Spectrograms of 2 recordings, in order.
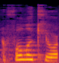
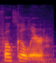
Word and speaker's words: Focallure: by a brand name full of cure hey so future Ally here I'm actually pronouncing the brand name right wrong the entire time which actually pronounced a focal or focal ear word and I didn't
